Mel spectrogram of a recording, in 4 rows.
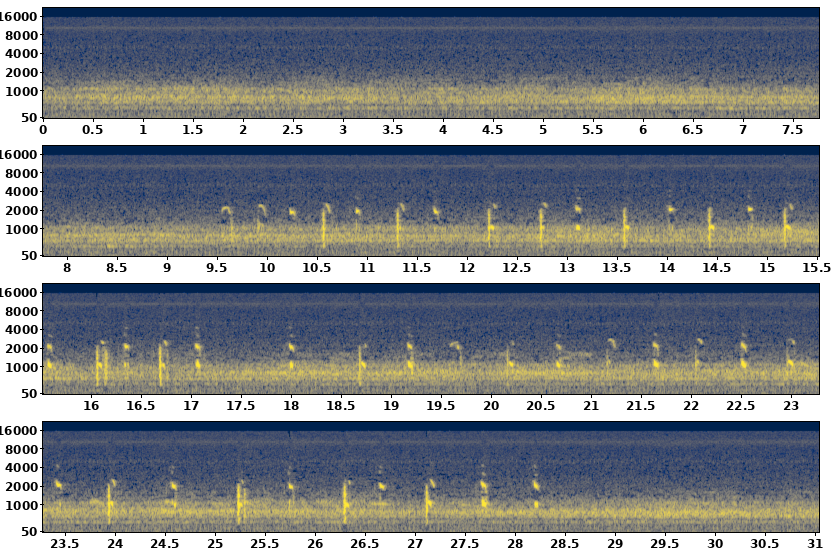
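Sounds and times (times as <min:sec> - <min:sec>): faint steady hum: 0:00.0 - 0:31.0
bird chirping: 0:09.5 - 0:17.2, 0:17.8 - 0:28.4.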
